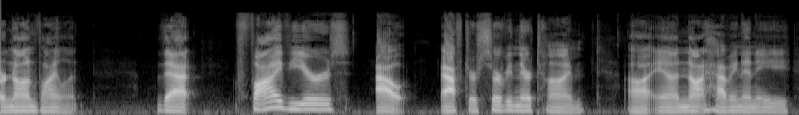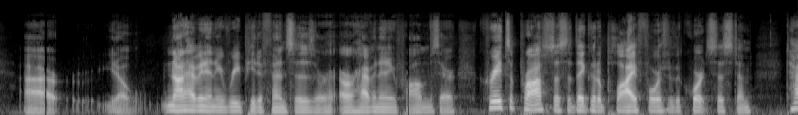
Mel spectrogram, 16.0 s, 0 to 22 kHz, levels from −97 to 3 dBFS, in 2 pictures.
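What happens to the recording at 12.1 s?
At 12.06 to 12.08 s, between "or or having any" and "there creates a process", the sound briefly drops out. This is AAC frame loss with muting: the decoder replaced the missing frames' spectrum with zeros, and the overlapping transform windows fade the signal out and back in rather than cutting it. The gap of about 20 ms fits two lost frames of a low-delay codec, likely AAC-ELD, and is heard as a short, soft-edged hole.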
